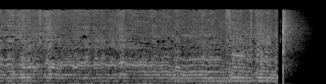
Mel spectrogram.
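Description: A housefly buzzes loudly and steadily with a wavering drone for about three seconds, then stops abruptly with a sharp swat-like click before fading to silence.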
